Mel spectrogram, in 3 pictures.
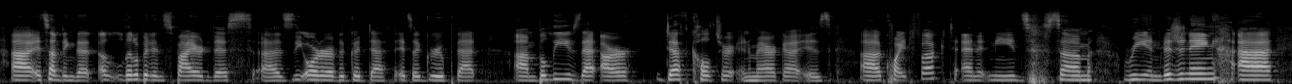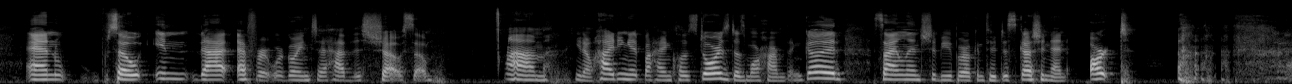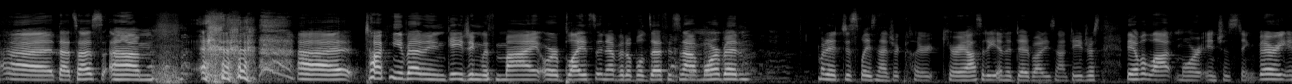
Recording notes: Recorded Tuesday, August 1, 2017 at Union Hall. At Union Hall.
